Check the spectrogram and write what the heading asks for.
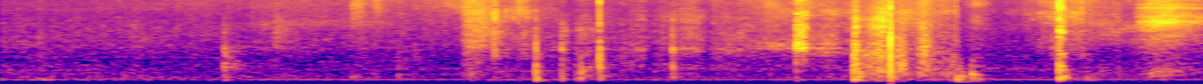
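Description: Plastic water bottles knocking and crackling against each other and the wire basket as hands rummage in a chest cool box and lift one out: a scatter of short clicks and knocks, busiest in the middle seconds. A steady low hum runs underneath.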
